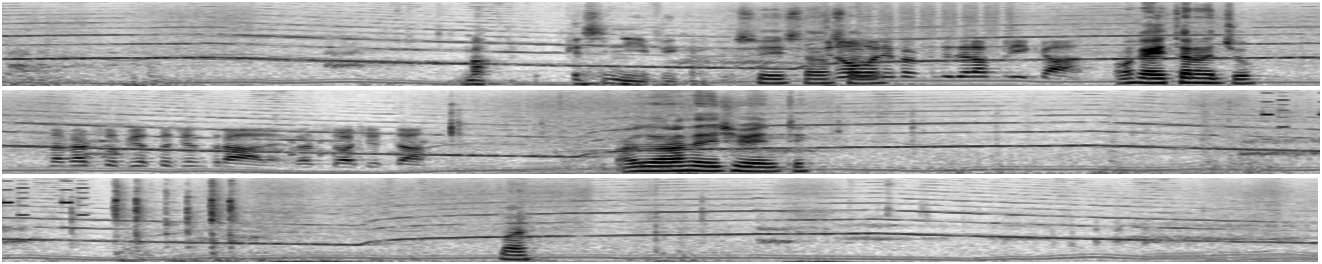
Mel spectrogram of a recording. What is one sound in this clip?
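A police siren wails steadily, rising and falling slowly.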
